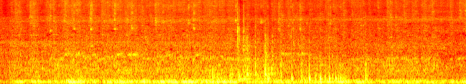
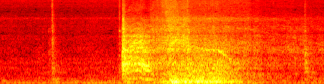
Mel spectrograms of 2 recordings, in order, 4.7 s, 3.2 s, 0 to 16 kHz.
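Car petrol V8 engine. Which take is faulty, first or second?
second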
